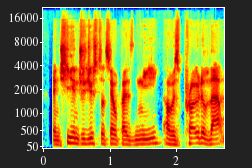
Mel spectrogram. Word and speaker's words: Nhi: And I actually said it right on the podcast because it's NHI, so it's Nee. And she introduced herself as Nee.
